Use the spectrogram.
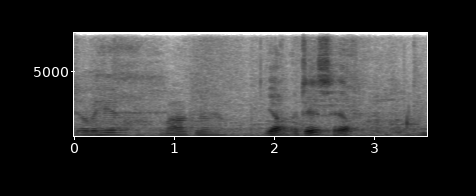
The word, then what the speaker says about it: Wagner: Pronounce it over here. Wagner.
